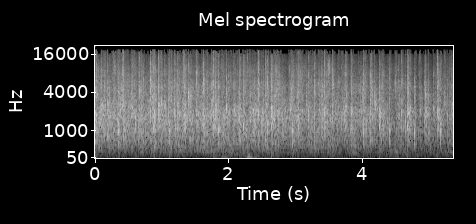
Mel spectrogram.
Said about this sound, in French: Et on peut l'applaudir de manière très forte.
